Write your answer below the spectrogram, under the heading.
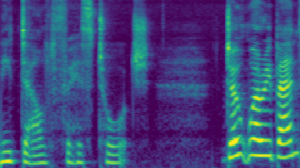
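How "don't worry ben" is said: loud, much higher bold call; brave reassurance. A narrator's reading. Arthur reassures frightened Ben, loud and brave. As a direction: sound braver than you feel.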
